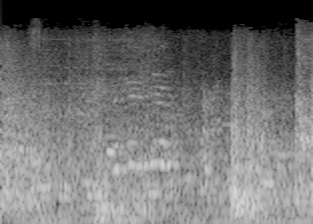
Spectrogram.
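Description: Indistinct voices and crowd noise between songs at a live rap show, over a steady low hum, with a short loud rush of noise near the end.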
